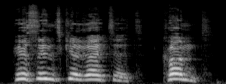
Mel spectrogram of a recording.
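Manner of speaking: very loud ringing call. Answering a child's question, the saint is crying out. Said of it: "bravo rief der heilige".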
